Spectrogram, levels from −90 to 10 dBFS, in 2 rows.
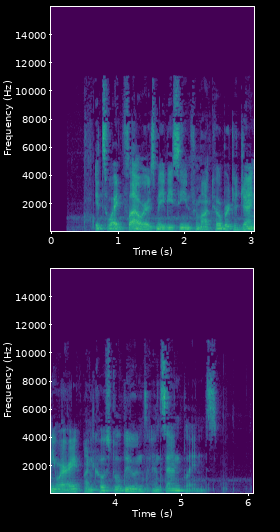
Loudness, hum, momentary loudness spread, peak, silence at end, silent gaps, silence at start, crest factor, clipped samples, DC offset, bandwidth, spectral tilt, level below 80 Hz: -26 LUFS; none; 12 LU; -6 dBFS; 0.55 s; none; 0.5 s; 22 dB; under 0.1%; under 0.1%; 11.5 kHz; -3.5 dB/octave; -56 dBFS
